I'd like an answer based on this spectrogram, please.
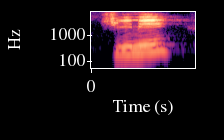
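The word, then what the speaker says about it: Djinni: It's pronounced Genie. This is just an alternative transliteration of the same word.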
